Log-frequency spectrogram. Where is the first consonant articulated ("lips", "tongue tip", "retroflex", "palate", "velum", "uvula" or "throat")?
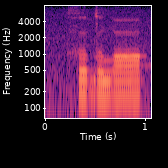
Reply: throat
